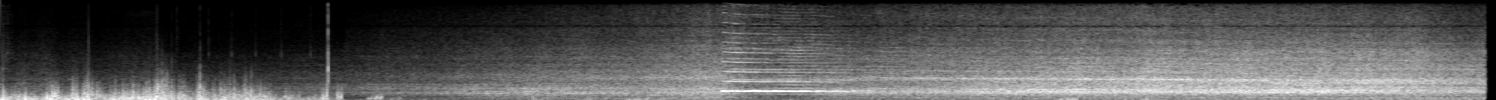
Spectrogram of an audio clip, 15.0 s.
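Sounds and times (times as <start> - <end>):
train wheels on rails: 0.0 - 14.9
locomotive horn blast: 7.2 - 8.6.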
